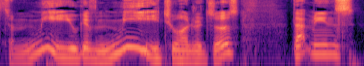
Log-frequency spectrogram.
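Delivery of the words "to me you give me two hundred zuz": "me" stretched out each time it comes; stress on me. Shown as a demonstration. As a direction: lean slowly on each "me". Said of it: "I put that word in quotation marks".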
